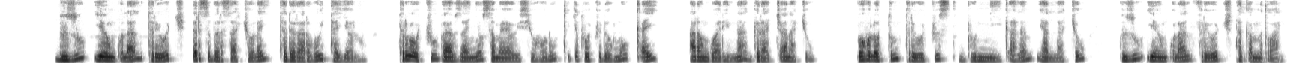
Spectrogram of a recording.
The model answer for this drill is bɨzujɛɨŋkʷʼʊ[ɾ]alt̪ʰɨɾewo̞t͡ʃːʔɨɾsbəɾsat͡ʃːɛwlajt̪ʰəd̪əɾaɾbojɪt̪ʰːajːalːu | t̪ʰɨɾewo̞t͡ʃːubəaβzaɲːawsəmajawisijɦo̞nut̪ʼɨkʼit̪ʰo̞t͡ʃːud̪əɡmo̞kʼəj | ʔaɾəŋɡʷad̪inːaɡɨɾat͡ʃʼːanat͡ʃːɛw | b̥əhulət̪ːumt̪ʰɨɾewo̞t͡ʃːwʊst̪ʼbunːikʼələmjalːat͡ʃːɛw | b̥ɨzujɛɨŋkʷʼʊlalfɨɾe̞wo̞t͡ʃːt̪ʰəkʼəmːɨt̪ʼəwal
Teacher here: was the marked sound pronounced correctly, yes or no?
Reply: no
